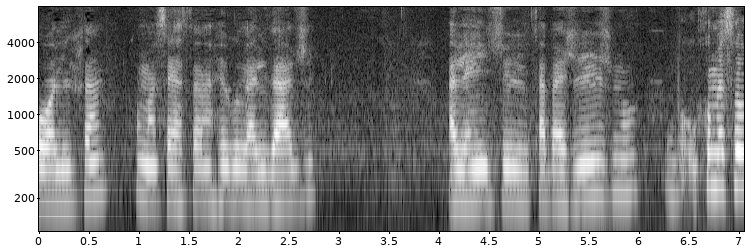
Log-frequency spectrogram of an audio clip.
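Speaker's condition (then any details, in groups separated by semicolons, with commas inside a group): Oral cancer; cured survivor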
